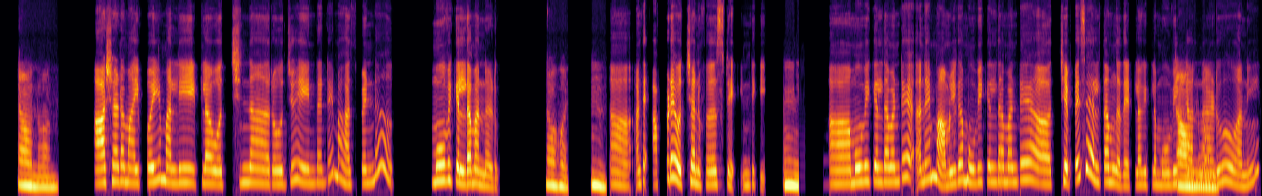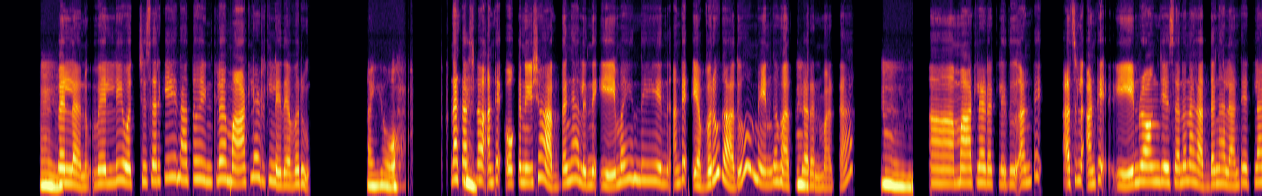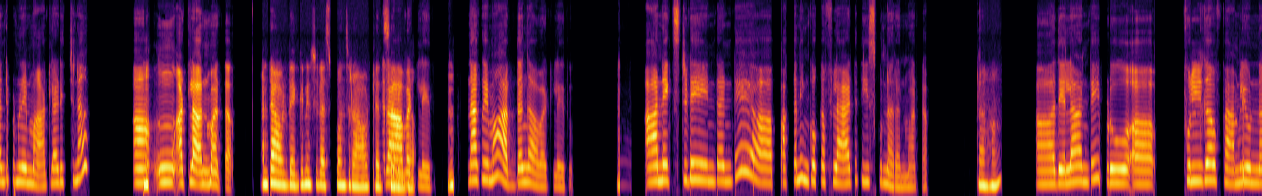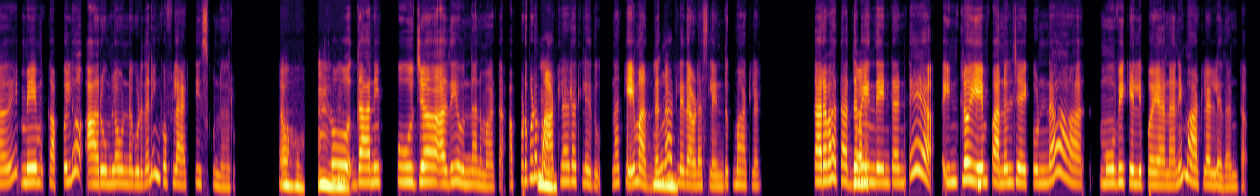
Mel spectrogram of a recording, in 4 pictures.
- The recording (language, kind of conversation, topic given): Telugu, podcast, చేయలేని పనిని మర్యాదగా ఎలా నిరాకరించాలి?
- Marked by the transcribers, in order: other background noise; in English: "ఫస్ట్ డే"; in English: "మూవీకి"; in English: "మెయిన్‌గా"; in English: "రాంగ్"; tapping; in English: "రెస్పాన్స్"; in English: "నెక్స్ట్ డే"; in English: "ఫ్లాట్"; in English: "ఫుల్‌గా ఫ్యామిలీ"; in English: "రూమ్‌లో"; in English: "ఫ్లాట్"; in English: "సో"; in English: "మూవీకెళ్ళిపోయానని"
